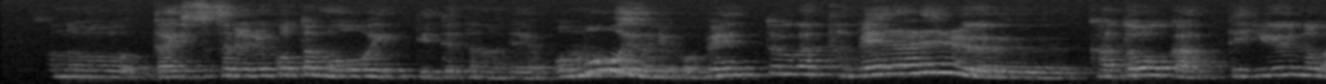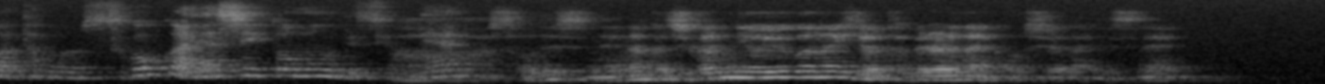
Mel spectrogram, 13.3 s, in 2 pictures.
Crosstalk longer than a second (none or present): none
